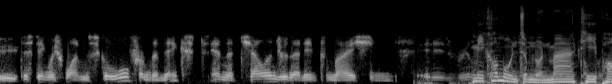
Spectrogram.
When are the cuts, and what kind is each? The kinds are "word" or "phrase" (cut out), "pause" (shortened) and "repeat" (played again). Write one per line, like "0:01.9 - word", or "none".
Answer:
none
